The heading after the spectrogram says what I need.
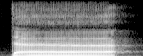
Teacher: জিহ্বার আগা সামনের উপরের দুই দাঁতের গোড়ার সঙ্গে লাগিয়ে উচ্চারিত হয় · তা হরফটি বারিক হরফ এবং এক আলিফ টেনে পড়তে হবে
